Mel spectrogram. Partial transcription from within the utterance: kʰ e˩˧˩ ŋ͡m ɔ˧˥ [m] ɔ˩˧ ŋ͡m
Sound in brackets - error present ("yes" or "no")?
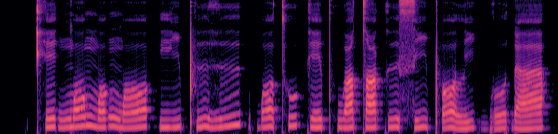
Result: no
